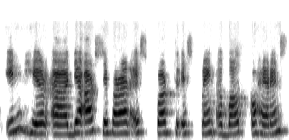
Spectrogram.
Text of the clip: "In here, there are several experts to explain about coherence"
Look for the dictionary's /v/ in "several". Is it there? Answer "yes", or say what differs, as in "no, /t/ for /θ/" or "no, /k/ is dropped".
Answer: no, /p/ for /v/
